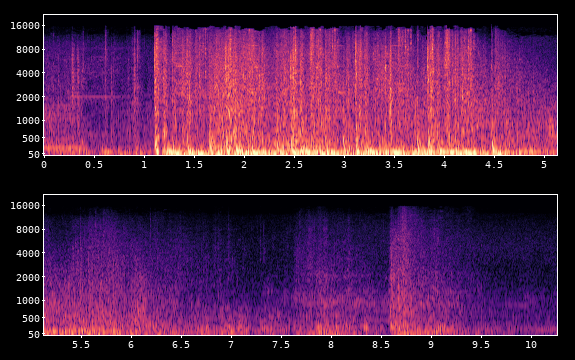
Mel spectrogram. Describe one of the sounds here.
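A turret gun fires in rapid bursts.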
